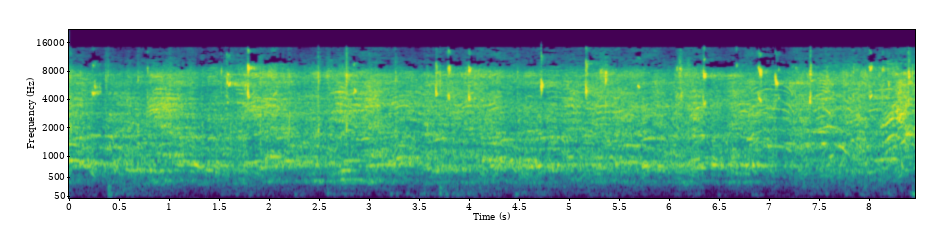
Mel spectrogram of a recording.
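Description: Live basketball game sound in an arena: many voices from the crowd and players, a basketball bouncing on the hardwood floor, and short high sneaker squeaks.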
